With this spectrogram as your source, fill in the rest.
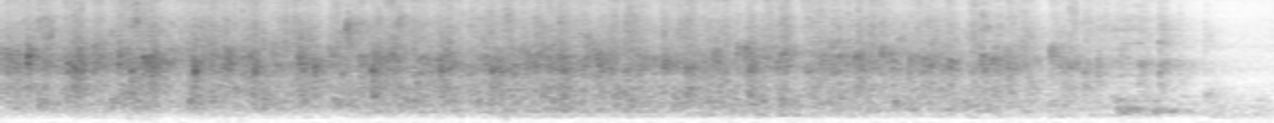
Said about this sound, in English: So I think maybe there is an applause for everybody in the room for all the work that you did.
